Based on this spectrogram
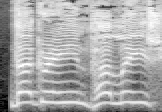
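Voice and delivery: high, drawn-out sing-song; mock green police. Host mimicking the ad's green police, high sing-song. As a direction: chant it high and slow, mockingly.

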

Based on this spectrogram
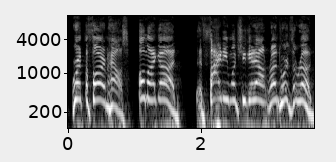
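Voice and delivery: high frantic backseat commands; frantic urging. Retold or imitated. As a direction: yell directions like the car's about to crash. Panicked self urging escape.

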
